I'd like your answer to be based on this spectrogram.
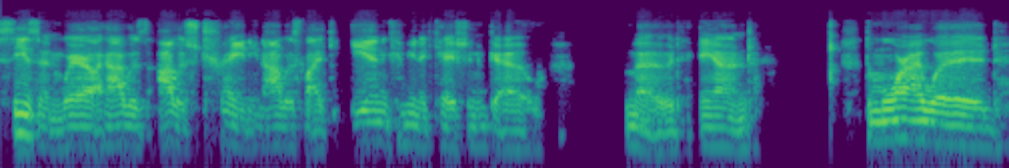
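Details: Stuttering in an adult man who identifies as a person who stutters; finding: stuttering.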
